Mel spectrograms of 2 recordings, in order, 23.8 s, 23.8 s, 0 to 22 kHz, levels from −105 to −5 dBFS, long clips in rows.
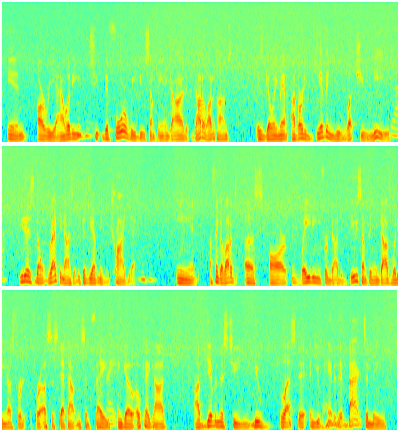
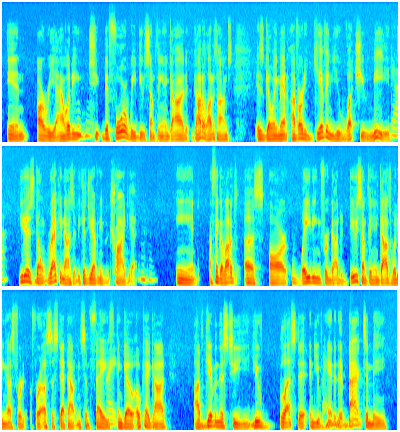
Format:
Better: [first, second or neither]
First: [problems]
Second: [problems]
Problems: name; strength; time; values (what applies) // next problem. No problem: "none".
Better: second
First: hiss; loud; throughout; 4 dB below the speech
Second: hiss; faint; throughout; 25 dB below the speech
